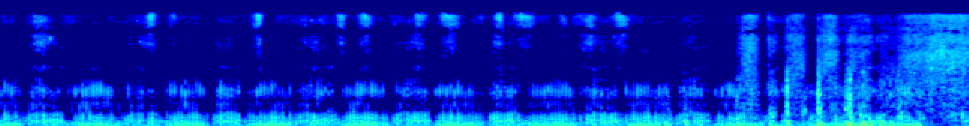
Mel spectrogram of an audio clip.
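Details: Close, low purring of a cat in the morning, a continuous rumble pulsing with each breath, ending with a few faint rustling sounds near the close.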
